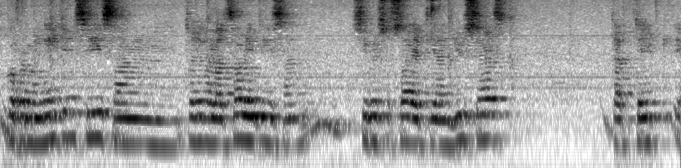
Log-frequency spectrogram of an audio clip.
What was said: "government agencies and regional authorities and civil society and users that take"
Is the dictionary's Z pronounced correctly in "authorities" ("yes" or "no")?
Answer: no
